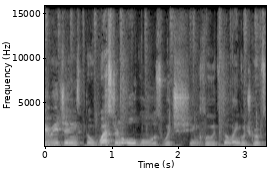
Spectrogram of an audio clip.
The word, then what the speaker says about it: Oghuz: I've heard it pronounced Oghuz. Like you don't pronounce the G, whatever.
